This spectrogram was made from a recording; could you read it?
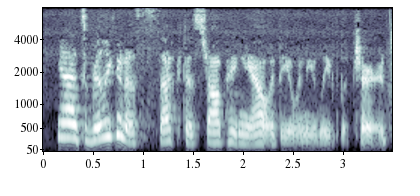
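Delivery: ordinary talk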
